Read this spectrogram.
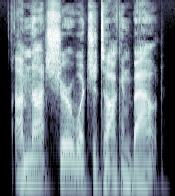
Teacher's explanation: Match the reduced I'm not sure. The linked whatcha. The flow of talking about not talking about.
